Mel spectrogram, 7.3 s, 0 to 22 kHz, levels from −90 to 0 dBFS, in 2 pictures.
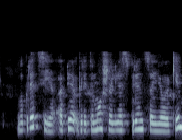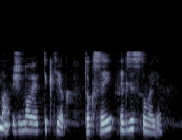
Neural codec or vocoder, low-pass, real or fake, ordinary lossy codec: codec, 16 kHz, 8 kbps, FreqCodec, larger model; 5.4 kHz; fake; AAC, 32 kbps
